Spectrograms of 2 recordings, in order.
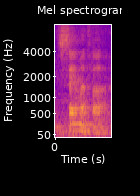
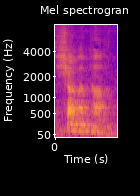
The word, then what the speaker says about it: shamatha: my mind I'm saying samatha or something like that. I'm trying to learn samatha, okay? So we like to put all of the letters in there that you pronounce, shamatha, all right, or shiney in Tibetan.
